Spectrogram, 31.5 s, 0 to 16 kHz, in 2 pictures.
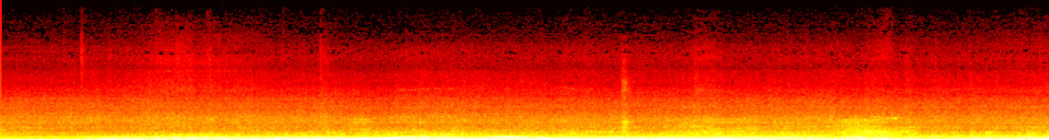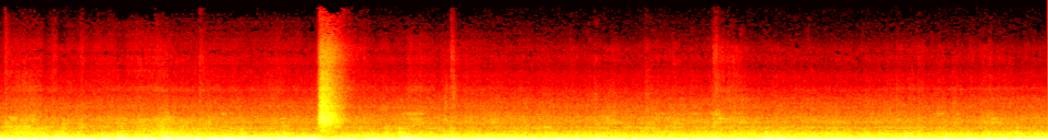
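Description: Diesel engine and running noise of an Enviro400 double-decker bus heard from the upper deck as it drives. The engine's pitch climbs and drops again between about five and twelve seconds in. A brief sharp sound stands out about two-thirds of the way through.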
